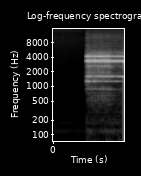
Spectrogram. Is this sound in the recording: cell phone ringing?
yes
